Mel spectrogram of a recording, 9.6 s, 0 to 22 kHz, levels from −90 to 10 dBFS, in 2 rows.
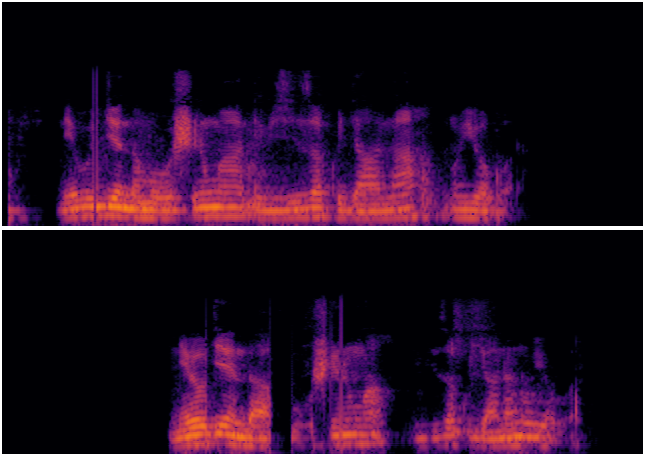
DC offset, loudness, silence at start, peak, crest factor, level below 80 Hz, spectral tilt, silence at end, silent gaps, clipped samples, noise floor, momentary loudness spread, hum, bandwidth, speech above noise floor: under 0.1%; -29 LUFS; 0.05 s; -12 dBFS; 18 dB; -60 dBFS; -8 dB/octave; 0.55 s; 0.32-0.40 s, 3.97-6.03 s; under 0.1%; under -90 dBFS; 15 LU; none; 7.2 kHz; over 62 dB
